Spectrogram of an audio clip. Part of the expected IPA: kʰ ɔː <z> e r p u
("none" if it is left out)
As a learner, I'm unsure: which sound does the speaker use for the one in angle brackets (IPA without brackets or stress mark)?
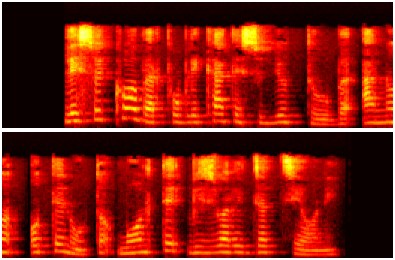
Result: v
